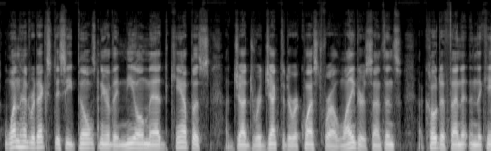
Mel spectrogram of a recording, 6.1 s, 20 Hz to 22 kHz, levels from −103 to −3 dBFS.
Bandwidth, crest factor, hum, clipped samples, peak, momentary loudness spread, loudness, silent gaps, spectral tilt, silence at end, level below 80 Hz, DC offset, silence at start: 11.5 kHz; 16 dB; none; under 0.1%; -8 dBFS; 6 LU; -25 LUFS; none; -7 dB/octave; 0 s; -60 dBFS; under 0.1%; 0.05 s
